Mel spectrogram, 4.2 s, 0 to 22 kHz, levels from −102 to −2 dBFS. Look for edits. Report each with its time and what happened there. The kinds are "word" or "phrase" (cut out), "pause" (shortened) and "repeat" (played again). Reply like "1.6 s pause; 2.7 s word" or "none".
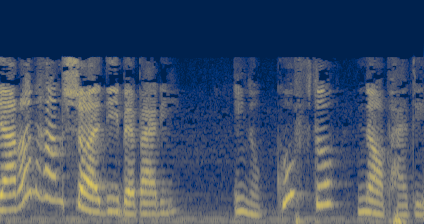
2.3 s word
